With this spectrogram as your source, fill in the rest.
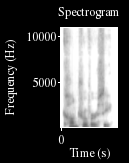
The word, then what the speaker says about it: controversy: a perfect example okay the English people like to go ahead and talk about controversy in America most people have no clue what controversy is but they would pronounce it controversy so if you're speaking to a lot of English people and they're most of your group then you can go ahead and use it both ways you can say the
